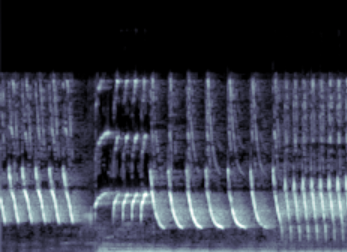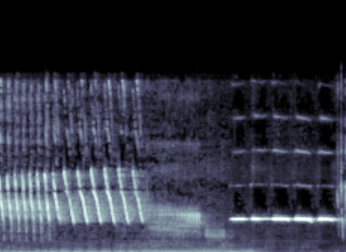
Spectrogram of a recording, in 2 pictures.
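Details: Canary in full song, played as a lure and master tutor recording: quick trills, then long runs of downward-swept notes at a steady pace, ending in a flat, held whistle; faint low hum beneath.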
